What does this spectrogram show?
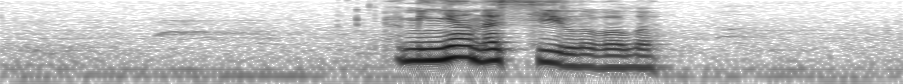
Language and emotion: Russian, angry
